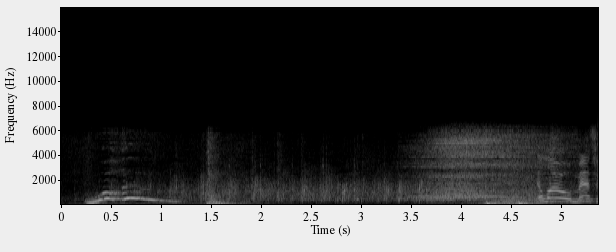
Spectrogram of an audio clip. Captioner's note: recorded audience applause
